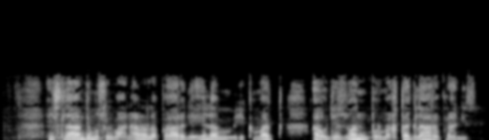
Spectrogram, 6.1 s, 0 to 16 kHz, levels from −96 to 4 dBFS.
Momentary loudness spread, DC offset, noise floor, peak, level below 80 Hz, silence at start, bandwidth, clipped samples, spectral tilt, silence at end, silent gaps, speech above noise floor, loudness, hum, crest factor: 12 LU; under 0.1%; -42 dBFS; -2 dBFS; -58 dBFS; 0.3 s; 7.6 kHz; under 0.1%; -5.5 dB/octave; 0.2 s; none; 23 dB; -19 LUFS; none; 18 dB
